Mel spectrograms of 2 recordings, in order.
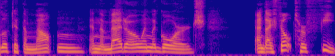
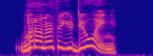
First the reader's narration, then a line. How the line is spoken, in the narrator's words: I cried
